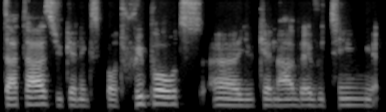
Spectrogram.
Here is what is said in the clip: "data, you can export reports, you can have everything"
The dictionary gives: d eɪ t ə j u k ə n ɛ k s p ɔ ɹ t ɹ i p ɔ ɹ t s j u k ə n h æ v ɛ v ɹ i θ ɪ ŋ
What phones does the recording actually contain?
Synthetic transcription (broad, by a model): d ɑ t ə j u k ə n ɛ k s p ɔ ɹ t ɹ i p ɔ ɹ t s j u k ə n h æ v ɛ v ɹ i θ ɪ ŋ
